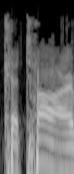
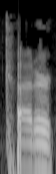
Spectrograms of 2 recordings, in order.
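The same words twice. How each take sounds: First: The name is said the way it is spelled. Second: The name is said differently from its spelling. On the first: The speaker calls it wrong. "I pronounced it Qatar because that's the way it's spelled" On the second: The speaker calls it right. "I know it is pronounced as Qatar"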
